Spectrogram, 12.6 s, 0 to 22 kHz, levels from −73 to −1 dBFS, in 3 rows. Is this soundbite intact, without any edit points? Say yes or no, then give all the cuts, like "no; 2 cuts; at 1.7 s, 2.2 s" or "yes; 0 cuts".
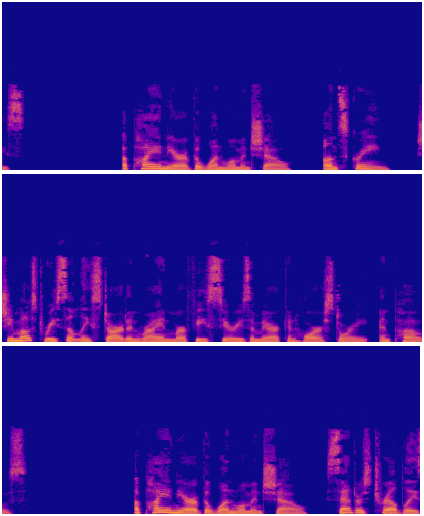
no; 2 cuts; at 3.0 s, 9.5 s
